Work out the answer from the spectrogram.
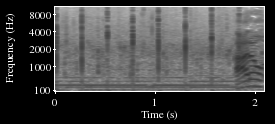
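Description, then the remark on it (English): Sharp, evenly spaced hand claps sound in a steady rhythm, about seven in quick succession, before a voice breaks in at the end. “Can we just applaud real quick?”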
